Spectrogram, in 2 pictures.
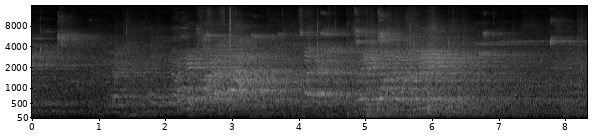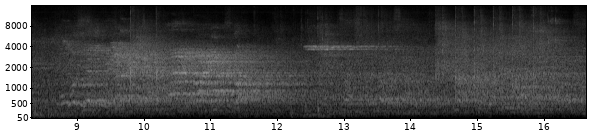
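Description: Sneakers squeak on a hard indoor floor.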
